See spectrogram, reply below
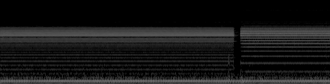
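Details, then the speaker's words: Simple hearing test played through an 8-ohm speaker driven by a 555-timer PWM circuit: a steady, harsh, reedy square-wave buzzing tone that briefly drops out and resumes. "we'll start at frequency of 20 hertz which is supposedly the lower range of human hearing"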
